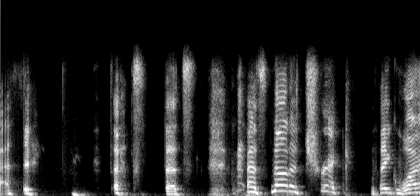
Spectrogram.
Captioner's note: laugh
